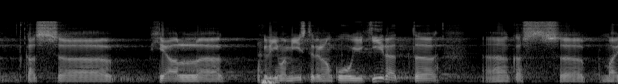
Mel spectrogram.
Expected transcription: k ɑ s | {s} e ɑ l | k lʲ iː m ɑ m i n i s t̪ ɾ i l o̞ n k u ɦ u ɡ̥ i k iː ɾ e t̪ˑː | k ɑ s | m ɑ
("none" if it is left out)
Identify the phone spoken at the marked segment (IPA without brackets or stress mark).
h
